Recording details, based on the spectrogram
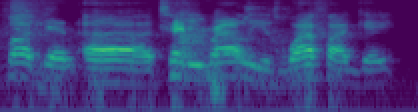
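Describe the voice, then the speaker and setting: A man in casual, comedic chat, talking in an animated, slangy, profane joking way. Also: a little high, moderate pace, vocal fry.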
